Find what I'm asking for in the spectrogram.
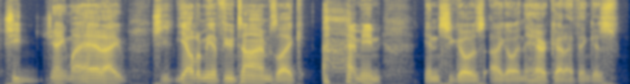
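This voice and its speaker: A man's voice: on the low side, moderate pace, fairly bright tone, clear, resonant tone, dry recording, clean studio sound. A man, a comedian guest on a podcast, telling a story in casual chat and acting out the quotes.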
